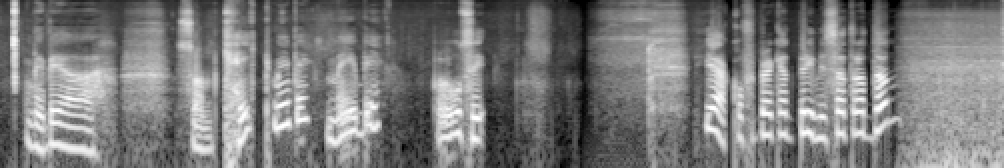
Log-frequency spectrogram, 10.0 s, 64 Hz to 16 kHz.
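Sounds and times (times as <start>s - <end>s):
wind and road noise: 0.0s - 10.0s
faint breath: 1.0s - 1.8s, 5.2s - 7.0s.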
